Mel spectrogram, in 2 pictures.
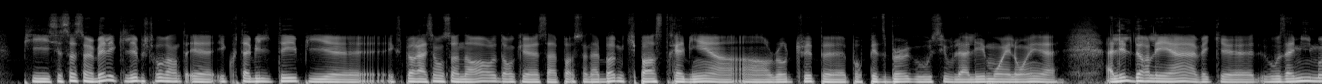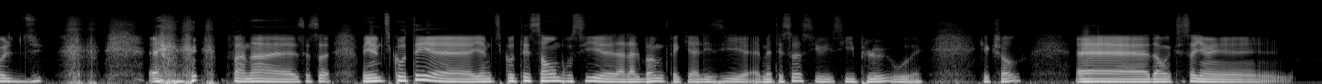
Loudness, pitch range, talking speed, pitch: -20 LUFS, 115-140 Hz, 210 wpm, 125 Hz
